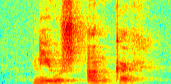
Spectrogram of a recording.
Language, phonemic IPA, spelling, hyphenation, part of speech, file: Dutch, /ˈniu̯sˌɑŋ.kər/, nieuwsanker, nieuws‧an‧ker, noun, Nl-nieuwsanker.ogg
- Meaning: news anchor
